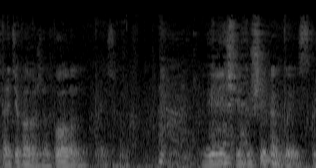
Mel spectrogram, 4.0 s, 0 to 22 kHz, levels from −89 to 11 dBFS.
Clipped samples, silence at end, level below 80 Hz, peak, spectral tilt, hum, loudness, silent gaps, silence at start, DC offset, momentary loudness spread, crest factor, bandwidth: under 0.1%; 0 s; -54 dBFS; -28 dBFS; -4.5 dB/octave; none; -44 LUFS; none; 0 s; under 0.1%; 15 LU; 18 dB; 15.5 kHz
